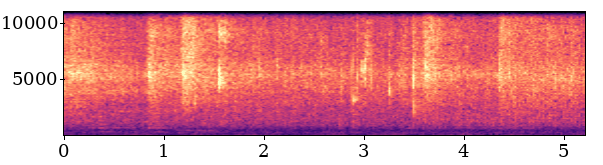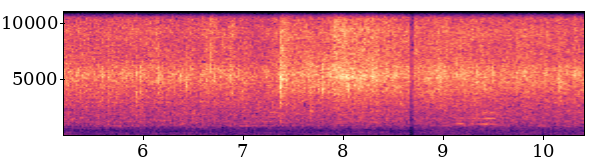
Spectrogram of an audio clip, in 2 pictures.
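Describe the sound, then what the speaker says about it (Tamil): Chicken 65 frying in oil in a pan gives a steady, soft hiss and crackle throughout, with scattered brief pops and spatters rising above the even sizzle. "pan-ல எண்ணெய் ஊத்தி அத பொரிச்சு எடுத்தா நம்மளுடைய chicken65 ரெடி"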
